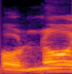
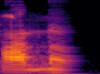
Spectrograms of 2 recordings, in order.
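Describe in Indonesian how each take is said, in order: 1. Vokalnya terdengar seperti 'o' yang membulat. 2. Vokalnya terdengar seperti 'a' terbuka. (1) "Kalau di Jawa mungkin Hono ya" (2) "kalau di Bali itu ... Hana itu dibaca Hana"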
